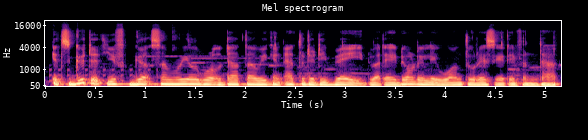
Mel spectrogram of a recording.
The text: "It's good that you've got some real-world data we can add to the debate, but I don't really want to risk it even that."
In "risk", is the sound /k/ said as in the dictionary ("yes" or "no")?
no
